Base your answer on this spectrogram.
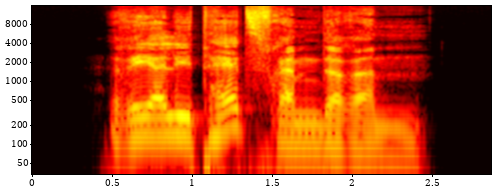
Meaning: strong dative masculine/neuter singular comparative degree of realitätsfremd
- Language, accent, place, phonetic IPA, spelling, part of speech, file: German, Germany, Berlin, [ʁealiˈtɛːt͡sˌfʁɛmdəʁəm], realitätsfremderem, adjective, De-realitätsfremderem.ogg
